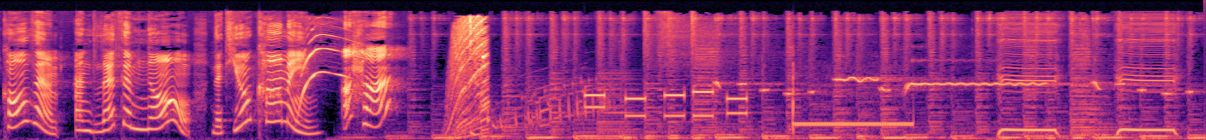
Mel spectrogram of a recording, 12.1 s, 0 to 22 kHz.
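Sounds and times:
background music with bass beat: 4.9s - 7.8s
telephone ringing tone: 5.8s - 9.2s.

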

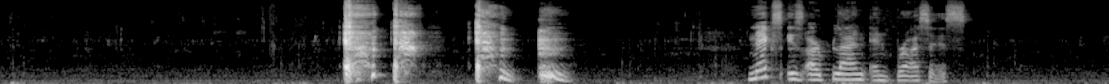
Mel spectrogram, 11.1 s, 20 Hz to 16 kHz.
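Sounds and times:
person coughing: 3.4s - 5.8s.

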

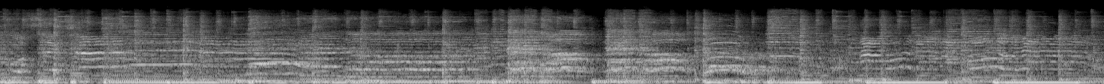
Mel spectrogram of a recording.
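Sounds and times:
heavy bass line: 0.0s - 11.0s
steady percussion: 0.0s - 11.0s
singers singing: 1.0s - 7.8s.

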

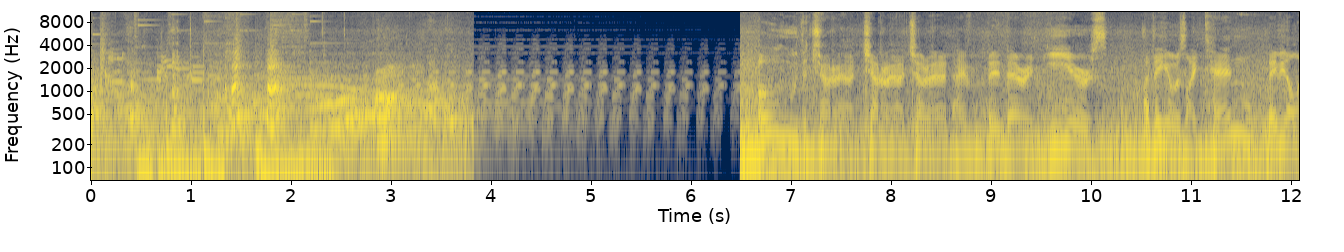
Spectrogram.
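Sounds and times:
background music with steady beat: 0.0s - 2.7s
sea lions barking: 0.0s - 3.9s.

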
